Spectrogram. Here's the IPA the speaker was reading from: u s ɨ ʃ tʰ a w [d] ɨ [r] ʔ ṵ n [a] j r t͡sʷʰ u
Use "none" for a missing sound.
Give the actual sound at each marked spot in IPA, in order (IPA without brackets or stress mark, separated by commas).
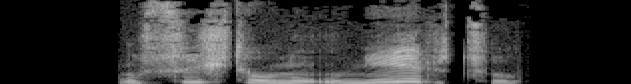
n, none, e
